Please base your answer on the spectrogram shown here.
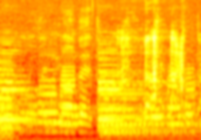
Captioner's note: laughter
